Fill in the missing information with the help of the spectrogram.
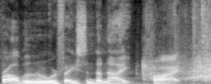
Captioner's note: applause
